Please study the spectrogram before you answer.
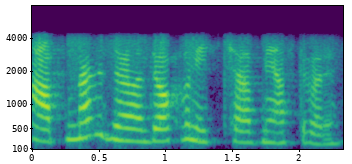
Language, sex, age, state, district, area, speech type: Bengali, female, 18-30, West Bengal, Birbhum, urban, conversation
